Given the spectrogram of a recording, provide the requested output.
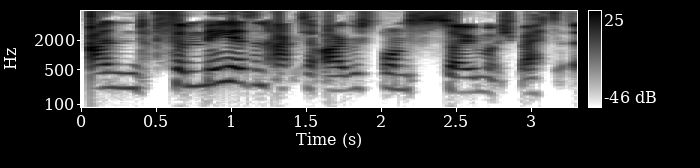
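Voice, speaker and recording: A woman's voice: medium pitch, moderate pace, fairly bright tone. A woman guest chatting informally and candidly in a casual interview. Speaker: interview guest, actor and voice reel studio founder.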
